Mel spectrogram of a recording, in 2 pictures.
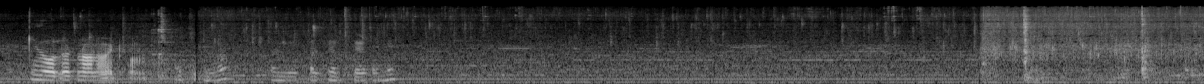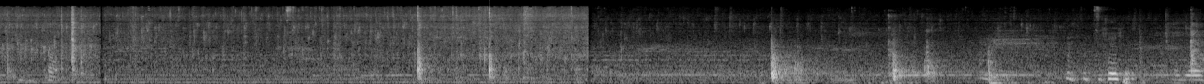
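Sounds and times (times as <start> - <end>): chillies sizzling in hot oil: 1.7 - 20.9.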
